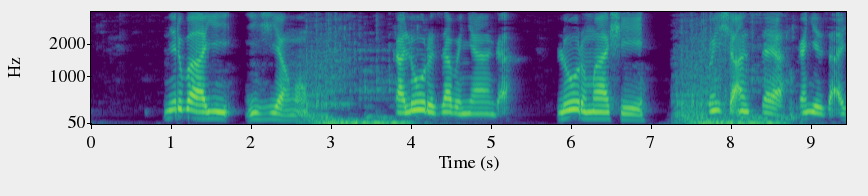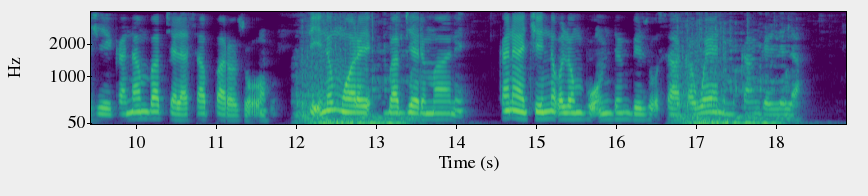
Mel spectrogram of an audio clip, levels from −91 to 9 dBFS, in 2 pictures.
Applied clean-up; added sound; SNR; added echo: classical method log-MMSE.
